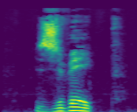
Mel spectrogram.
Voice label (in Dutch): "zweep", Dutch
